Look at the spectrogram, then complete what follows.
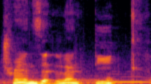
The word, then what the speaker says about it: Transatlantique: This is the Transatlantic, or Transatlantique, if you say it like you're a French, Transatlantique, and it is just incredible.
